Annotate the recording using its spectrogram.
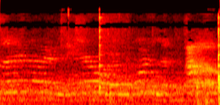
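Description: A young child's high-pitched wordless vocalising, with one light clink of a serving utensil against a glass bowl about a second in.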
